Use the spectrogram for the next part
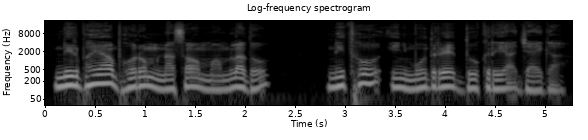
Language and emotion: Santali, sad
